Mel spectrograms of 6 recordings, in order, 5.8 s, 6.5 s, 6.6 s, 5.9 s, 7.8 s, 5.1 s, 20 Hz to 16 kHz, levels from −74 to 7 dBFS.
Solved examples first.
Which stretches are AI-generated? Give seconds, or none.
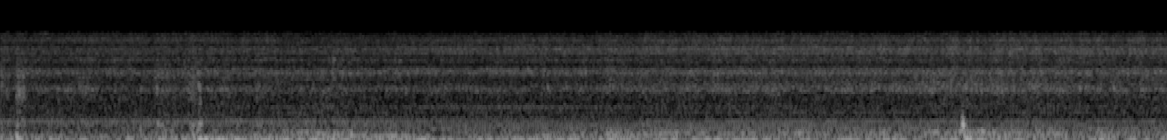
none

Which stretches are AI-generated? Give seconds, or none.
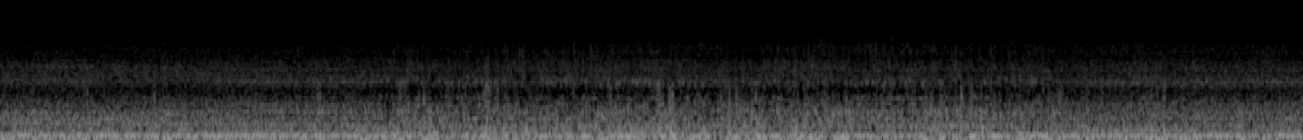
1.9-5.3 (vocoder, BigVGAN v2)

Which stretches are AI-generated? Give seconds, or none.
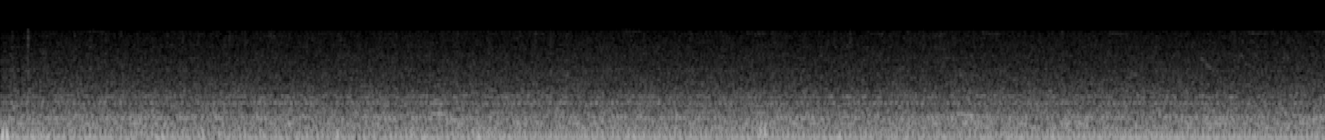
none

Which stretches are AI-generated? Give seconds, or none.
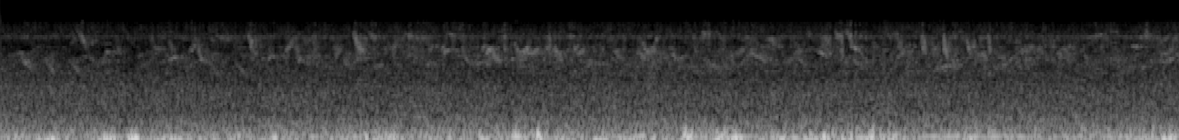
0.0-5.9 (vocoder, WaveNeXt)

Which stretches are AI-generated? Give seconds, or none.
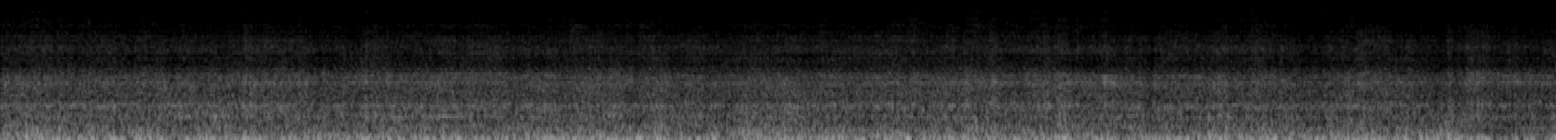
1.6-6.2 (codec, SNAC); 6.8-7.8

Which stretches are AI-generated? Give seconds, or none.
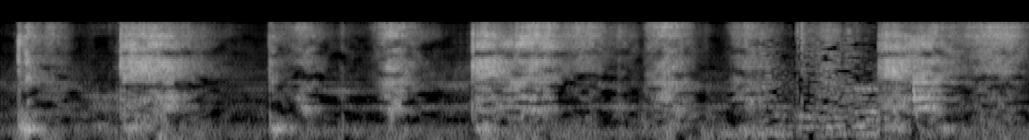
0.0-3.8 (vocoder, WaveNeXt); 4.4-5.1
